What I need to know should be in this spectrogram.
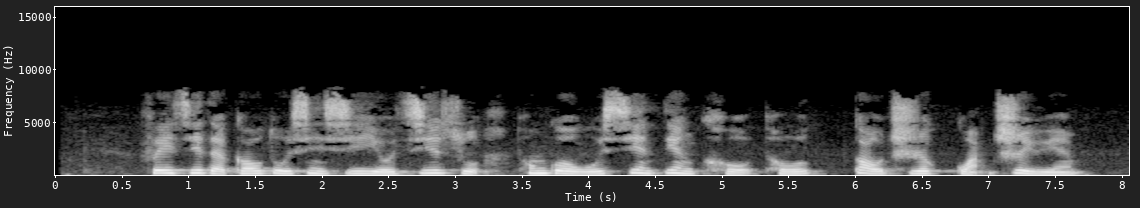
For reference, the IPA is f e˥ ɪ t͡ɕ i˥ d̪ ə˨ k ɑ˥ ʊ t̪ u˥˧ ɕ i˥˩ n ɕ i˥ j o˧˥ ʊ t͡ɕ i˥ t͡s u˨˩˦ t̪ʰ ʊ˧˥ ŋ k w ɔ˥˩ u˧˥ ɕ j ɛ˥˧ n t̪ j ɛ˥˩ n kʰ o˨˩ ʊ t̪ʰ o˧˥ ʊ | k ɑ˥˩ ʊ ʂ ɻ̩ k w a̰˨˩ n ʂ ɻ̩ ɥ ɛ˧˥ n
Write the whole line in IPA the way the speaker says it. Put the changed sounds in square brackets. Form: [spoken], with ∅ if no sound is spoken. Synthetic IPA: f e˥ ɪ t͡ɕ i˥ d̪ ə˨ k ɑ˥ ʊ t̪ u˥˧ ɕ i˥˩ n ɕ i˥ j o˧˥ ʊ t͡ɕ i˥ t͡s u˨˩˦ t̪ʰ [ʊ˥] ŋ k w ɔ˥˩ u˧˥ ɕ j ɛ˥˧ n t̪ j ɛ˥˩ n kʰ o˨˩ ʊ t̪ʰ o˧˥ ʊ | k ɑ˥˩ ʊ [ʈ͡ʂ] ɻ̩ k w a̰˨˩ n [ʈ͡ʂ] ɻ̩ ɥ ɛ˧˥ n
